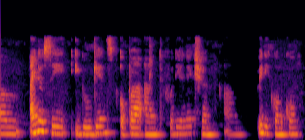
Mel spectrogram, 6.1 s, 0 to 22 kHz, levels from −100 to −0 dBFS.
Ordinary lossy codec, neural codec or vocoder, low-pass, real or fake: none; none; 7.2 kHz; real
